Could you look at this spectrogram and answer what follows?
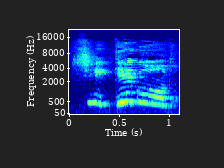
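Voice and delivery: high, loud, slow wail; bursting into tears. A narrator's reading. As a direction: break down sobbing as you say it. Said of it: "burst into tears again".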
